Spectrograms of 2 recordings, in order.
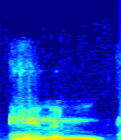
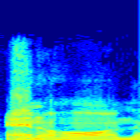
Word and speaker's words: Anaheim: The Anaheim, as in Disneyland. – When I read the article. – Yeah, as in Disneyland, Anaheim, California. – Anaheim, that's it.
